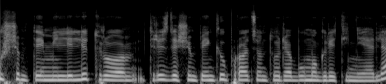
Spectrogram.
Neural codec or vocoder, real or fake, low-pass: codec, 44.1 kHz, 7.8 kbps, Pupu-Codec; fake; 19.8 kHz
